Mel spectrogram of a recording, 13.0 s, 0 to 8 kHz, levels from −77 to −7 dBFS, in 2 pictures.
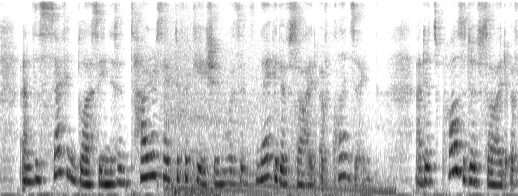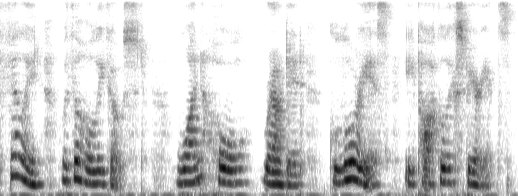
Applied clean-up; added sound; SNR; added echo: none; Car; 12 dB; reverberation time 0.3 s.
